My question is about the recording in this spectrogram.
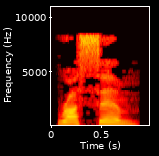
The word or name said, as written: rasim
